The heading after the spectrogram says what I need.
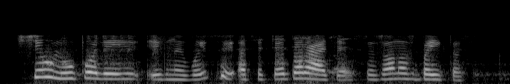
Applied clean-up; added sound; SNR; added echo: neural separator model SepFormer DNS4.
